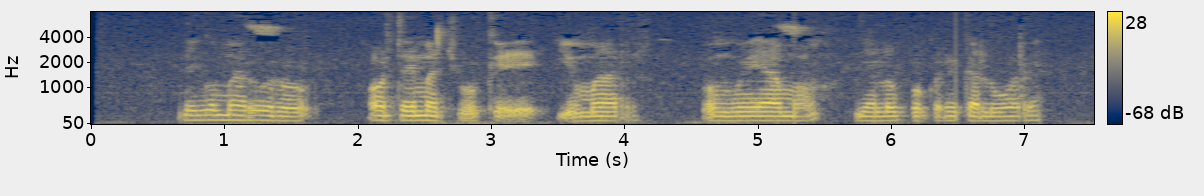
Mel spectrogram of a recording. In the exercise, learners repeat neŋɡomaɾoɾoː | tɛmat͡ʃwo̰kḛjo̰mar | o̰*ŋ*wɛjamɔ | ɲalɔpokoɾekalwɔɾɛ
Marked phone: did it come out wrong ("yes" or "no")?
no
